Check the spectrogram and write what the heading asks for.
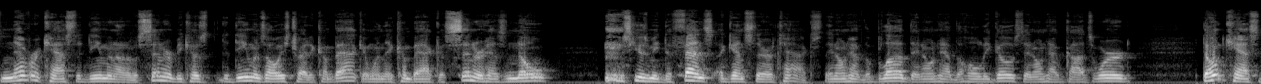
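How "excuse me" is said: usual speaking voice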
